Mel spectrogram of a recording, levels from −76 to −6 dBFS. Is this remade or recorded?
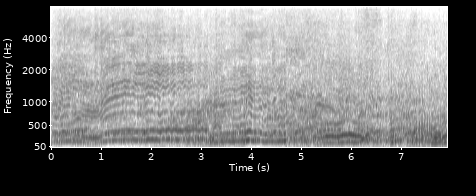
recorded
